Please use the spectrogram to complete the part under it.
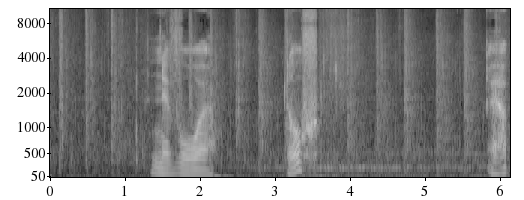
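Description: Footsteps crunch steadily over loose stony ground.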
